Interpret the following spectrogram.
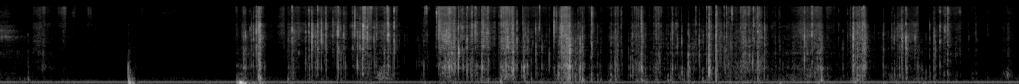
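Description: Crinkly wrapper of a 2020 Topps Heritage Minor League baseball card pack being torn open and crumpled by hand. A sharp rip comes about two and a half seconds in, followed by about seven seconds of dense crackling, over a steady low hum.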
